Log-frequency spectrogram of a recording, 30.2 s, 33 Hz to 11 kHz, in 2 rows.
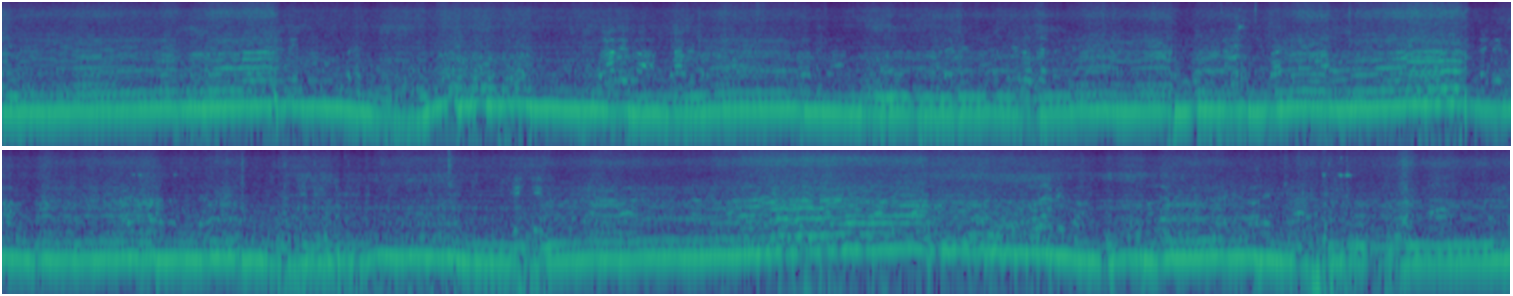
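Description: Peugeot 306 Group A rally car's four-cylinder engine heard from inside the cabin, revving up and dropping away again and again as the car accelerates, changes gear and slows for corners on a rally stage.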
